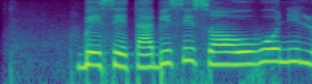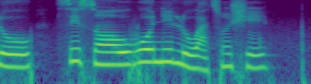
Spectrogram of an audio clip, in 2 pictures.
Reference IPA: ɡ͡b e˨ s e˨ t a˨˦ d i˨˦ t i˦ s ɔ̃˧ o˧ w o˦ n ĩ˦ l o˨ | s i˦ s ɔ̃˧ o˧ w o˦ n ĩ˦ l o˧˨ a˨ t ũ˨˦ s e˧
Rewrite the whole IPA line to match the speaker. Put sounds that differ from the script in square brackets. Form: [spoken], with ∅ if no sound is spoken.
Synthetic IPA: ɡ͡b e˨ s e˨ t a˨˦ [b] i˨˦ [s] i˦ s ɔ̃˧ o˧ w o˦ n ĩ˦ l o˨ | s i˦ s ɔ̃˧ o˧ w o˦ n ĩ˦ l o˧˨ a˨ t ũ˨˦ [ʃ] e˧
